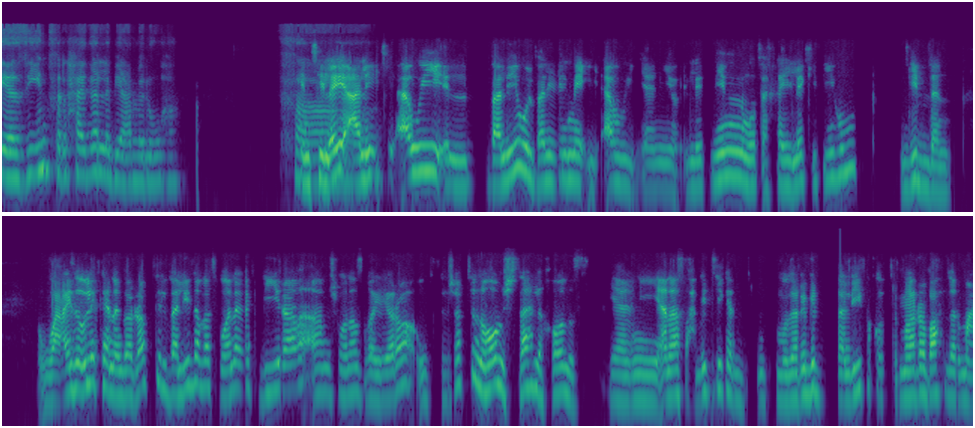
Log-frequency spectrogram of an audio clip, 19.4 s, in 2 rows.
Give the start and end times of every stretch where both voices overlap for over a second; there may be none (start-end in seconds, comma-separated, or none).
none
